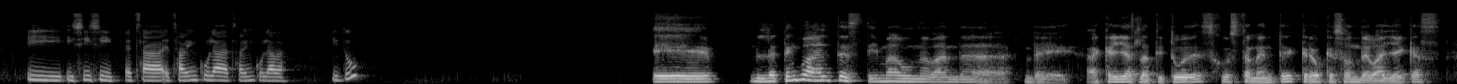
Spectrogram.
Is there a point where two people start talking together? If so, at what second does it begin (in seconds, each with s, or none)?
none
